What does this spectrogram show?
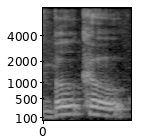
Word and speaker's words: Beaucoup: Beaucoup.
